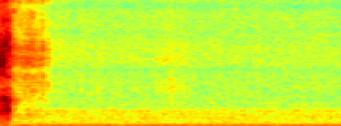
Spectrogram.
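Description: A single sharp click of the plastic blister package of a crankbait lure being handled, followed by a faint steady low hum.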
